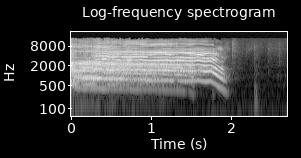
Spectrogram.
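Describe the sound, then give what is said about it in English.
A loud, sustained scream from several voices at once, holding a steady high pitch for nearly two seconds before sliding down and cutting off, followed by near silence. “Have you seen the secret word? Scream real loud, okay?”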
